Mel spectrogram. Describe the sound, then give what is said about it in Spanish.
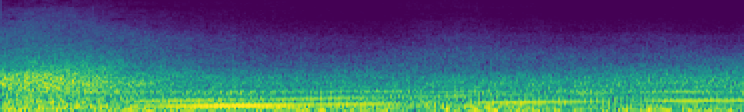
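A car accelerates without slowing across a bridge at an avenue crossing in Aguascalientes. Its engine note rises in a few steady upward sweeps over a continuous rushing road noise. “Sin bajar la velocidad, decide pasar por el puente y acelera.”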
